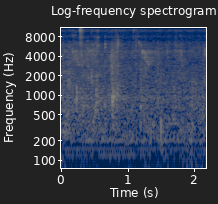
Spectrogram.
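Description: Near silence: faint outdoor background hiss with a few weak, scattered clicks.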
